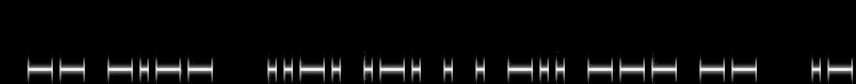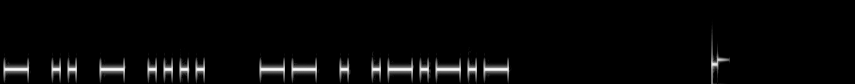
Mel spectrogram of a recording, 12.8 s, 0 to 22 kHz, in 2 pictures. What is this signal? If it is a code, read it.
Morse code, heard as a keyed tone, about 20 wpm, 700 Hz. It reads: MY FREEDOM WITH ME.
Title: Sentences from Top 1000 Words - Review Part 5 - 20wpm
